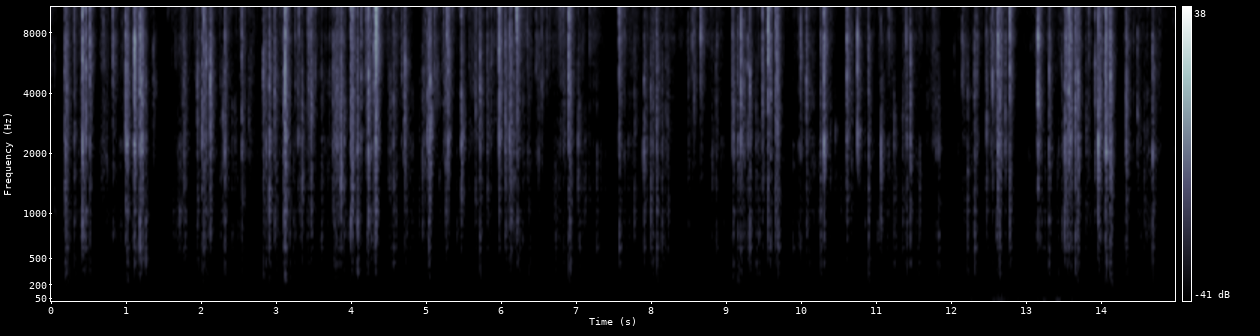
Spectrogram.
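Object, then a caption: Plastic candy pouch. A full Halls plastic cough drop pouch is held in both hands while the fingers squeeze and crinkle the bag. Dense, bright crackling comes in quick irregular bursts with almost no low end, each snap dying away almost instantly. The crinkling carries on without a break for the whole stretch.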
